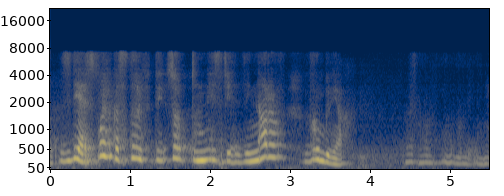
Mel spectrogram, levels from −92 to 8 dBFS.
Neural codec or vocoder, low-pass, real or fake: codec, 16 kHz in and 24 kHz out, 0.9 kbps, LongCat-Audio-Codec, four codebook decoder; 7.2 kHz; fake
